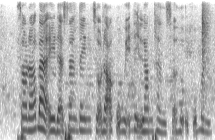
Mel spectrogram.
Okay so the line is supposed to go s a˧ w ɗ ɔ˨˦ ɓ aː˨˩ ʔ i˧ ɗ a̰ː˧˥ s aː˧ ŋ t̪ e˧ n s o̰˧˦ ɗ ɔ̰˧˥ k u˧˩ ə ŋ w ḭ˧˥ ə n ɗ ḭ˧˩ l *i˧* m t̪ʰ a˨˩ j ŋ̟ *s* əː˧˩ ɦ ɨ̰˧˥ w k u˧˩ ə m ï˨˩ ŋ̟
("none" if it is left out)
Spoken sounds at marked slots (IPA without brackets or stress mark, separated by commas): a˧, s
